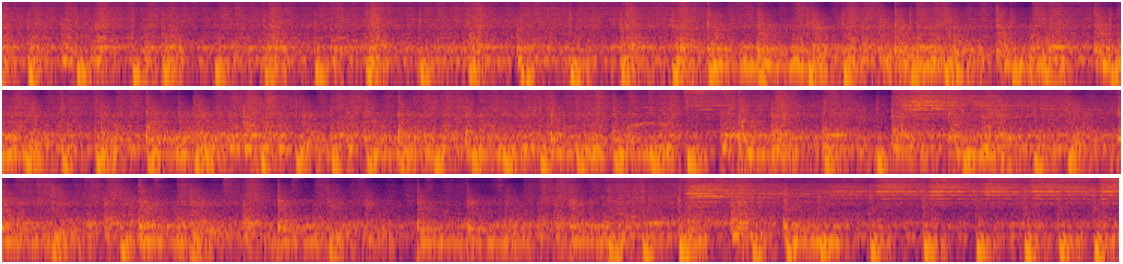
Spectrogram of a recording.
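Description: Live rock drum kit played hard and fast, in a rapid run of kick drum, snare and tom strikes with cymbals, as in a drum solo.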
